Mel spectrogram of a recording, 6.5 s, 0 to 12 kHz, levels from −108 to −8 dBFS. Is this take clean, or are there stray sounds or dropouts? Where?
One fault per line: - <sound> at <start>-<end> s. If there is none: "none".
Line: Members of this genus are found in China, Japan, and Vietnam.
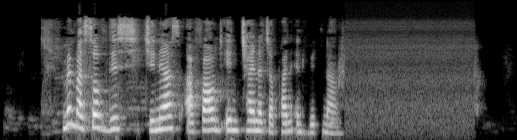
none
